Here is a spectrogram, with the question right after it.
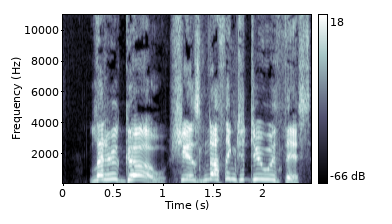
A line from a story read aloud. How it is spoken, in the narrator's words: Elwyn cried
